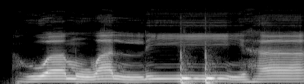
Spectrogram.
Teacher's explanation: Posisinya itu tepat berada di belakang huruf Ya Sukun Mad thi'i panjangnya itu dua harakat atau kira-kira dua ketukan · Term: dibaca panjang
